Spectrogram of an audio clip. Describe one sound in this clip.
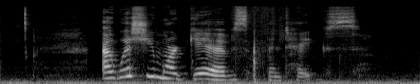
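A woman reads aloud in an animated voice, close to a computer microphone.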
